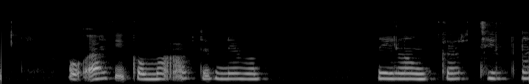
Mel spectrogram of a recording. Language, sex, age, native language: Icelandic, male, 12, Icelandic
